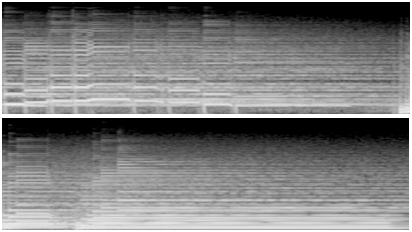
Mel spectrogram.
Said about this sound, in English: It's just a really, really lovely reverb.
